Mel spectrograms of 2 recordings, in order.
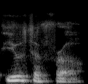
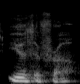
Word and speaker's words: Euthyphro: interested i i would recommend reading plato's dialogue euthyphro euthyphro sorry i didn't give that word to you but i'll spell it e you th y p h r o euthyphro where there's a discussion very deep discussion very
